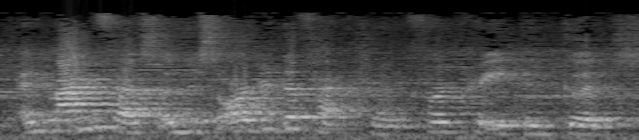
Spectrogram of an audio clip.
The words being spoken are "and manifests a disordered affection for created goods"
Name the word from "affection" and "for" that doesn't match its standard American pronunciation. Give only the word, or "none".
affection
